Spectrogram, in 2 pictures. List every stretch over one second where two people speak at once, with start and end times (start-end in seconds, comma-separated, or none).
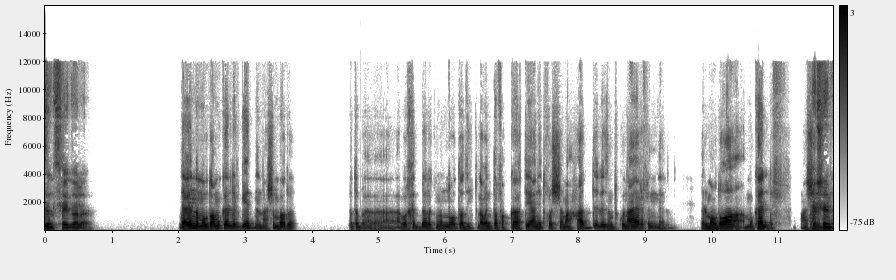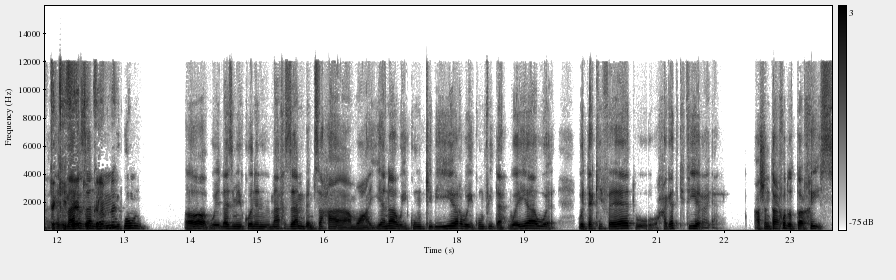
11.5-13.0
